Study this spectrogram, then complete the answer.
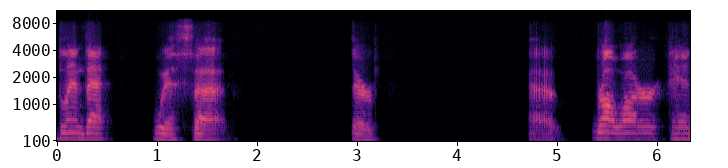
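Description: An older man speaks calmly in short phrases over an online call.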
